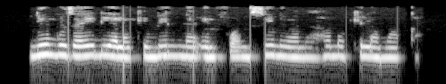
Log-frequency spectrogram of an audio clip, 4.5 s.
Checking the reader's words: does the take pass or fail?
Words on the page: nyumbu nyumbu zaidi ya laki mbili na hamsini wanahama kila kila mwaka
fail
